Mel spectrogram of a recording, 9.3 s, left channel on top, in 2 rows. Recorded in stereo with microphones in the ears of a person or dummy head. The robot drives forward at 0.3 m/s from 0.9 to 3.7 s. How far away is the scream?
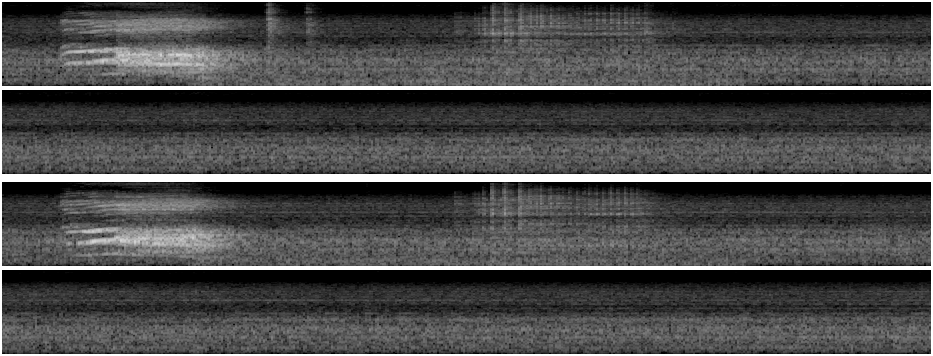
About 6.5 m.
